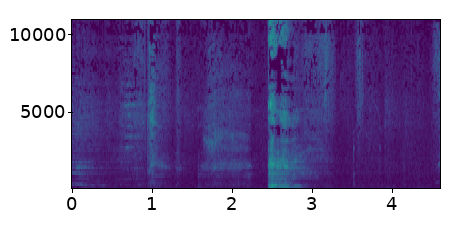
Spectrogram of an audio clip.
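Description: A single abrupt sneeze bursts out, loud and brief, then fades back into quiet with faint background rustle and no talking.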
